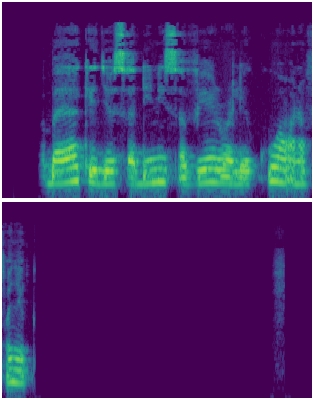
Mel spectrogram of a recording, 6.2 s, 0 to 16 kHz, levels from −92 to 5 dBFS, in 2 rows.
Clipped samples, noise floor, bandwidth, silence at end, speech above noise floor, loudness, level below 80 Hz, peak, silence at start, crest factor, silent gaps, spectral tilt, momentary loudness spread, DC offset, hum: under 0.1%; under -90 dBFS; 11.5 kHz; 2.85 s; over 74 dB; -17 LUFS; -66 dBFS; -4 dBFS; 0.4 s; 16 dB; none; -4.5 dB/octave; 8 LU; under 0.1%; none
